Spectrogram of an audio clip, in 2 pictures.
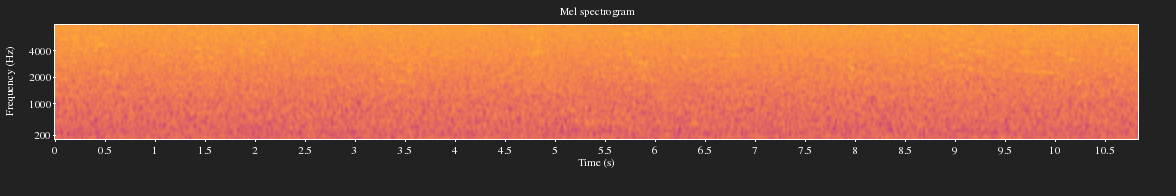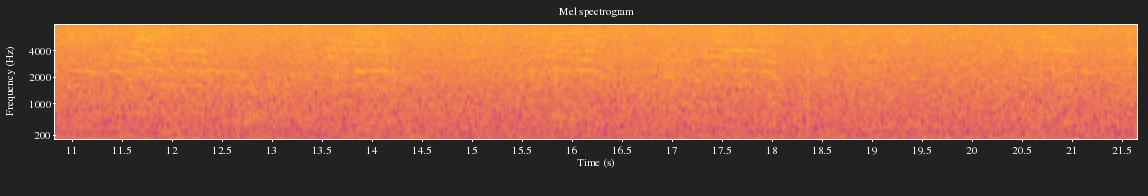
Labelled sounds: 9.6	10.1	Pacific white-sided dolphin, 2.2 to 2.5 kHz
10.9	12.3	Pacific white-sided dolphin, 2.1 to 6.0 kHz
13.6	14.2	Pacific white-sided dolphin, 2.2 to 4.2 kHz
15.9	16.3	Pacific white-sided dolphin, 2.2 to 4.1 kHz
17.5	18.0	Pacific white-sided dolphin, 3.8 to 4.2 kHz
20.6	21.3	Pacific white-sided dolphin, 2.2 to 5.8 kHz

